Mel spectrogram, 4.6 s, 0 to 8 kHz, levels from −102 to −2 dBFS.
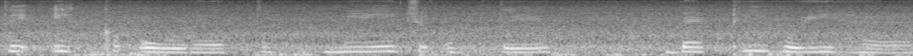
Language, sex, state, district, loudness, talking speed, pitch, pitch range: Punjabi, female, Punjab, Kapurthala, -17 LUFS, 105 wpm, 235 Hz, 210-260 Hz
